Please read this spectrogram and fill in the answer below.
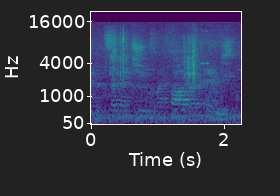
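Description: Faint, distant speech from a person talking off-microphone, much quieter than the amplified voices around it, with the words not made out.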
